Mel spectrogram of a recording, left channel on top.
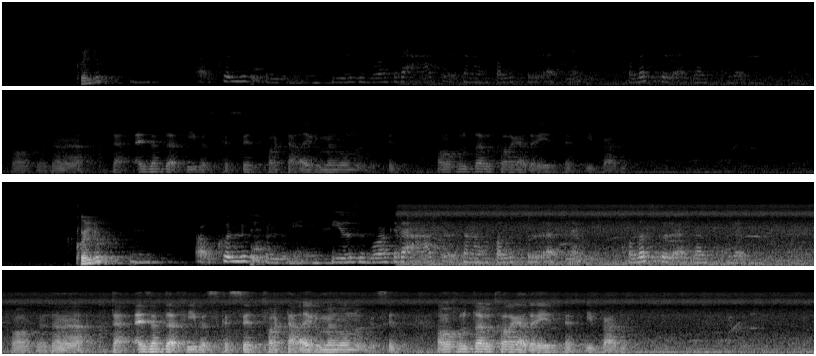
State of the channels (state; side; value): quieter; left; 25.7 dB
